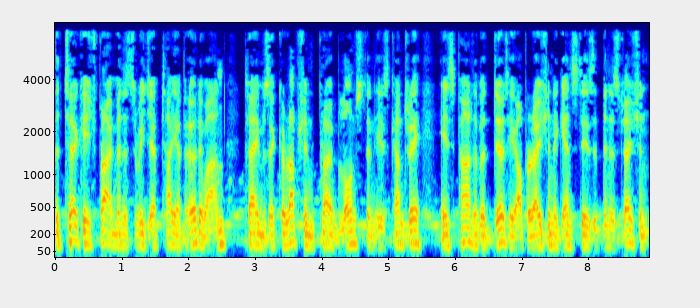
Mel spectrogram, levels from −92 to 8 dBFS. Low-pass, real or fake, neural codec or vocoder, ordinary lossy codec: 7.2 kHz; real; none; MP3, 32 kbps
